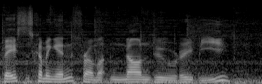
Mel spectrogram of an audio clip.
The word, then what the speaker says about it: Nanduribhai: A third base is coming in from nanduribhai. Nanduribhai. How about that? Nanduribhai. Man, 4 syllables is a lot.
